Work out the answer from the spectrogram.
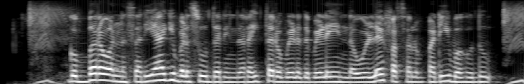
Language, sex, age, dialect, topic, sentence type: Kannada, male, 31-35, Coastal/Dakshin, agriculture, statement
